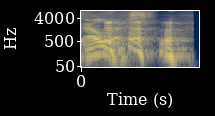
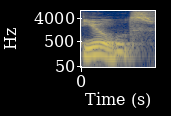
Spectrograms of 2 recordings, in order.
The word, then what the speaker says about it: Elwes: So The Princess Bride is an actor that I have, since our discussions on him a few weeks ago, I have Googled the pronunciation of his surname. That is Cary Elwes. So really? Is that how it's actually said? – Elwes, yeah, it's Elwes. I've been pronouncing it Yules for the vast majority of my life.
